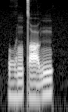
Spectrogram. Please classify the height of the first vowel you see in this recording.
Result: mid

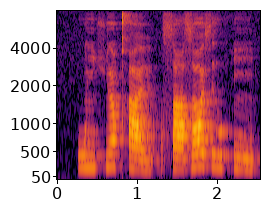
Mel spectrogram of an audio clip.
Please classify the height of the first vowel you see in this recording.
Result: high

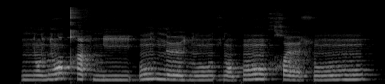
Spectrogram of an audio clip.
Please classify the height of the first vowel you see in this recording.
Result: mid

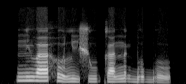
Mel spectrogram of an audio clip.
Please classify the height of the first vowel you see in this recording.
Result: high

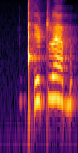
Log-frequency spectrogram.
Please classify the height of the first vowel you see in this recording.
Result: high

